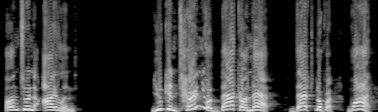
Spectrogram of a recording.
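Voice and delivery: high, heated, near shouting; outraged rebuke. Retold or imitated. Scolding the woman who turned away, heated and high. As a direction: hammer her with outrage. Angry retold rebuke, raised pitch.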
